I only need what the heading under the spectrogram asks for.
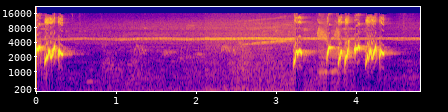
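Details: Red-whiskered bulbul used as a decoy singer to lure wild birds, giving a single brief whistled note, then after a pause a loud phrase of five quick, bright, warbling notes, with a steady faint high hum throughout.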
